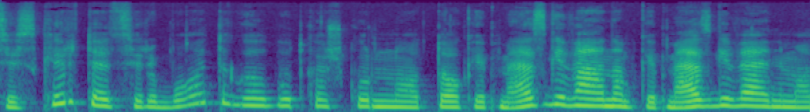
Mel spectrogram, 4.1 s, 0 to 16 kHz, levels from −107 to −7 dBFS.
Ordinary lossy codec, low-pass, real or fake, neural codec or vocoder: MP3, 96 kbps; 14.4 kHz; fake; vocoder, 48 kHz, 128 mel bands, Vocos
